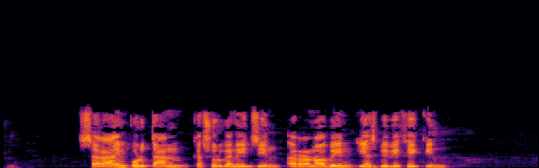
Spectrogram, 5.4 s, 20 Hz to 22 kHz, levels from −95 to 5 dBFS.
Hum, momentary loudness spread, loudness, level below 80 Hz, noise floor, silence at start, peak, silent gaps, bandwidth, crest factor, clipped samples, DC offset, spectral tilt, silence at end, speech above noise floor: none; 8 LU; -16 LUFS; -58 dBFS; -79 dBFS; 0.8 s; -2 dBFS; none; 8.2 kHz; 16 dB; under 0.1%; under 0.1%; -3.5 dB/octave; 0.95 s; 63 dB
